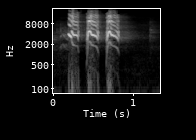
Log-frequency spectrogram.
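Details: Parrot giving three loud, harsh squawks in quick succession, each about a fifth of a second long and rich in overtones, separated by brief pauses, then silence.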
